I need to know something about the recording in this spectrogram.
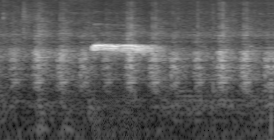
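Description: A model steam train's whistle toots briefly.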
